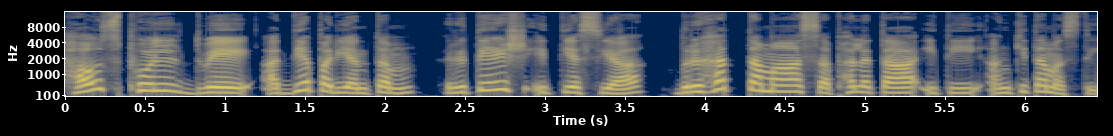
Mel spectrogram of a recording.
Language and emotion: Sanskrit, neutral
